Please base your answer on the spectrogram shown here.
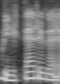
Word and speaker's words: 밀가루: 소리인 끄로 소리내는 경우예요 먼저 미에 리을 받침 소리인 을를 붙여서 미을 미을 밀이라고 읽어요 밀 다음에 가루라는 말이 와서 밀가루가 되는데요 밀가루랑 밀로 만든 가루에요 따라서 미리 가루를 꾸며 주는 말이고이 꾸며 주는 말에 리을 받침이 기억을 만나면 쌍기역 소리인 끄로 바뀌어서 밀까루 아고 읽어요 밀가루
